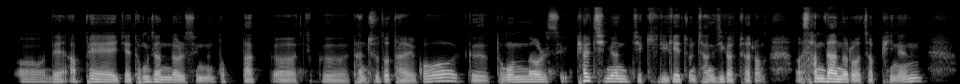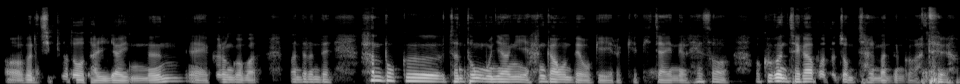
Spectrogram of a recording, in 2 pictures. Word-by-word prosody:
어 115 0 -6
네 110 +1 -1
앞에 125 -4 0
이렇게 100 0 0
동전 115 +1 0
넣을 105 -1 +2
수 105 - -7
있는 100 -1 -3
똑딱 110 0 -6
어 100 -1 -1 0.2
그 95 -3 -5
단추도 100 +1 -2
달고 125 - 0
그 95 -3 -3
돈 115 +2 +1
넣을 120 -2 +3
수 - - -6
있 - - -11
펼치면 140 -6 +3
이제 110 - -5
길게 110 +1 -1
좀 100 -1 -5
장지갑처럼 110 0 -1 0.3
어 - - -4
3 145 -1 +5
단으로 120 -7 +6
접히는 100 +8 -2 0.4
어 - - -2
그런 - - -1
지퍼도 105 -2 0
달려 95 0 +1
있는 100 +11 0
예 95 -6 -1
그런 115 -1 -1
것 110 0 -1
막 100 -1 -3 0.3
만들었는데 115 0 -3 0.3
한복 180 -3 +2
그 150 -4 +6
전통 145 +2 +2
문양이 120 -3 +3
한가운데 115 -2 +1
오게 95 -1 -4
이렇게 90 -1 -9
디자인을 95 -2 -4
해서 120 -2 -5 0.2
어 - - -10
그건 145 -1 +6
제가 135 +1 +4
봐도 - - -5
좀 105 -3 -1
잘 100 -2 -5
만든 95 0 -4
것 90 0 -11
같아요. 110 +5 0
110 Hz, 335 characters per minute, -24 LUFS, 100-130 Hz, 0.4 s, 단으로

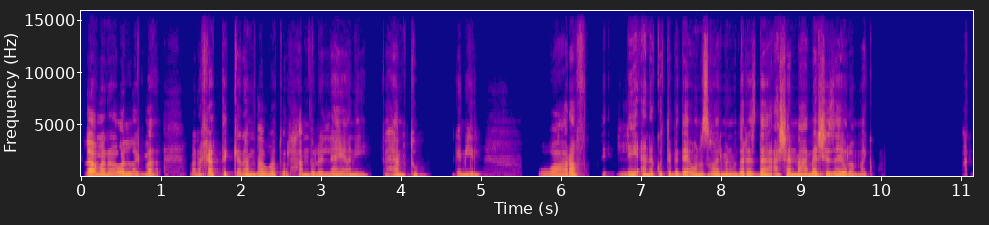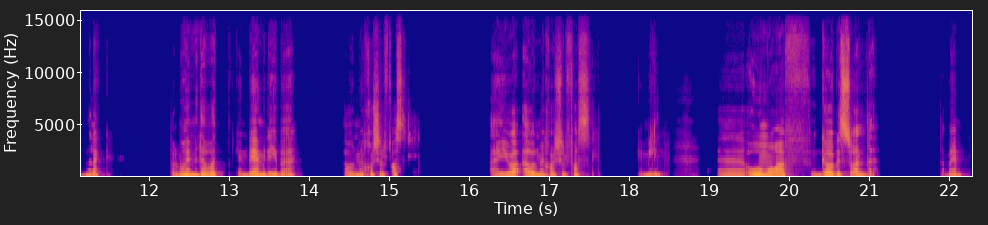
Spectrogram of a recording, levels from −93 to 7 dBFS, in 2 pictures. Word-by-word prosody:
لأ 125 +1 +9
ما 110 -4 +2
أنا 100 - +1
هاقول 115 +2 +3
لك 105 - -3
بقى، - - -2 0.4
ما - - -8
أنا - - -5
خدت - - 0
الكلام 105 +4 -1
دوّة 125 +2 0
والحمد 115 -3 -4
لله 100 +2 -2
يعني 105 -1 -3 0.2
فهمته، 110 +4 -4 0.4
جميل؟ 130 +10 -4 0.7
وعرفت 100 +2 0 0.3
ليه 130 +10 -1
أنا 180 -2 +2
كنت 130 -7 -4
باتضايق 105 +4 +2
وأنا 130 - +2
صغيّر 120 +2 +1
من 110 - +2
المُدرّس 115 +5 +2
ده 130 +4 +3
عشان 115 -6 +3
ما 105 - +2
أعملش 130 +6 +3
زيه 110 0 +3
لما 100 +1 -3
أكبر 105 - -11 1.1
واخد - - -17
بالك؟ 120 +1 -5 0.7
فالمهم 165 - +3
دوّة 160 -1 +2
كان 100 -1 -8
بيعمل 120 -3 +3
إيه 105 +1 0
بقى؟ 100 +1 -3 0.6
أوّل 115 +1 -3
ما 105 - -2
يخش - - -3
الفصل - - -5 1.1
أيوه 115 +5 +1
أوّل 110 0 +4
ما 105 - 0
يخش 115 +1 -3
الفصل 105 - -4 0.6
جميل؟ 115 - -7 0.7
آآ 100 -2 -4
قوم 120 +3 +6
أقف، 115 - +2
جاوب 115 +5 +4
السؤال 110 -2 +3
ده، - - -10 0.8
تمام؟ 115 +4 -6
110 Hz, 155 wpm, -26 LUFS, 105-125 Hz, 1.1 s, لأ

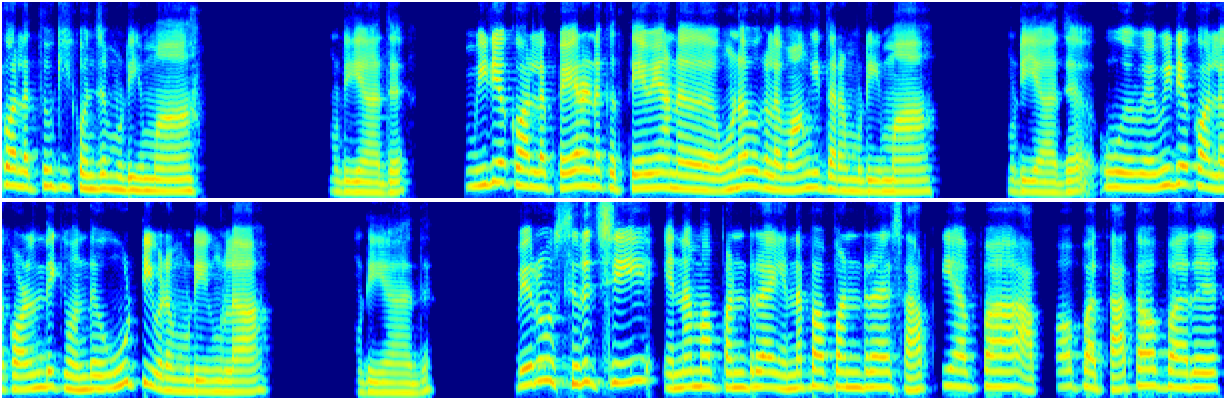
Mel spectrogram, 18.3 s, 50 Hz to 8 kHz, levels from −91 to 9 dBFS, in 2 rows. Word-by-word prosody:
கால்ல 245 -3 +3
தூக்கி 230 -2 -2
கொஞ்ச 200 -1 +1
முடியுமா? 175 -2 +1 1.2
முடியாது. 150 -2 -1 0.6
வீடியோ 295 +4 +5
கால்ல 235 -2 +4
பேரனுக்குத் 230 -2 +2
தேவையான 215 0 +3 0.4
உணவுகள 220 -2 +1
வாங்கி 215 +4 0
தர 180 - +1
முடியுமா? 160 0 0 0.8
முடியாது. 155 -2 -1 0.3
உ - - 0 0.4
வீடியோ 265 +1 +3
கால்ல 215 -4 +2
குழந்தைக்கு 210 +2 0
வந்து 195 +2 0 0.2
ஊட்டி 290 0 +2
விட 180 -2 +1
முடியுங்களா? 160 -1 +1 0.8
முடியாது. 145 0 -3 0.7
வெறும் 295 +3 +1
சிரிச்சு, 285 +1 +3 0.4
"என்னம்மா 230 +2 +1
பண்ற? 220 +1 0 0.2
என்னப்பா 215 +4 +1
பண்ற? 225 0 0 0.2
சாப்பிட்டியாப்பா? 225 +4 -1 0.2
அப்பாவ 225 +7 -7
பார், 210 -3 0
தாத்தாவ 245 +6 +1
பாரு, 220 -1 +1
215 Hz, 110 wpm, -23 LUFS, 170-235 Hz, 1.2 s, வீடியோ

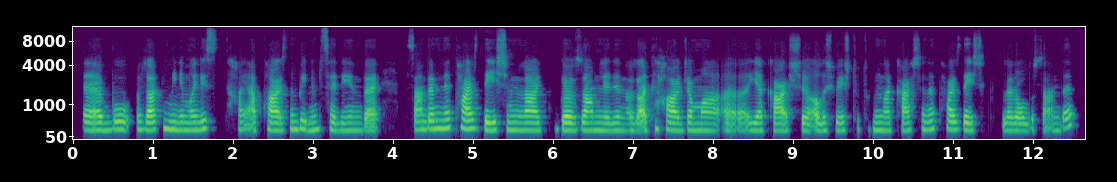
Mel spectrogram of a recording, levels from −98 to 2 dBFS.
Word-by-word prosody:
ııı, 190 -1 +4
bu 205 -1 +1
özellikle 200 +1 +3
minimalist 205 +2 -2 0.2
hayat - - -3
tarzını 185 +1 +3
benimsediğinde 185 - -2 0.3
sende 215 +2 +1
ne 230 +1 +1
tarz 225 -3 +3
değişimler 190 -1 +2 0.2
gözlemledin? 185 -1 +2
Özellikle 180 +5 +1
harcama 180 -2 +1 0.4
eee, 185 - -5
ya 185 0 0
karşı, 180 0 +1
alışveriş 185 0 -2
tutumuna 190 -3 -5
karşı 185 +2 -3
ne 210 +2 -3
tarz 200 0 +1
değişiklikler 180 -1 -2
oldu 175 -1 -1
sende? 235 - -4
190 Hz, 120 wpm, -24 LUFS, 185-205 Hz, 0.4 s, ııı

